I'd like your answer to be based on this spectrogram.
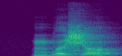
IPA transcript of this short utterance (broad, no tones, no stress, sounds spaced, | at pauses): m b ə ɕ ʌ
